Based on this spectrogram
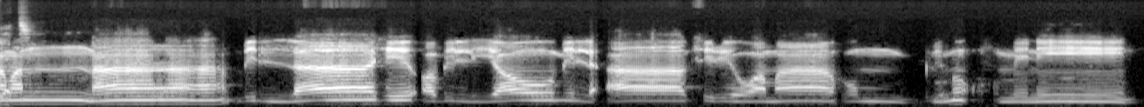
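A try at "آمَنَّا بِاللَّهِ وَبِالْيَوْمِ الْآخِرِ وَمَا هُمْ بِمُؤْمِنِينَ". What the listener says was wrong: এই তো মাশাআল্লাহ মোটামুটি হচ্ছে।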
